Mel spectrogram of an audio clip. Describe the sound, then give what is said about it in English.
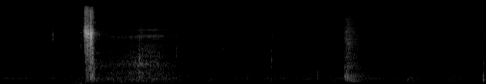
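Dice rolling, starting with one sharp clack and a short rattling tumble, then a second quieter clack a few seconds later. No voices, just faint background hiss between hits. “Well, I rolled dice.”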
